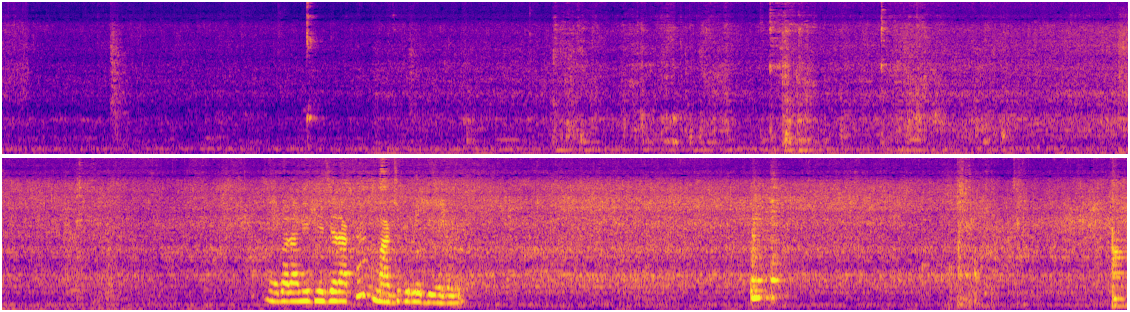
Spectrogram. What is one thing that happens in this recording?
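Hot oil sizzles in a pan.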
